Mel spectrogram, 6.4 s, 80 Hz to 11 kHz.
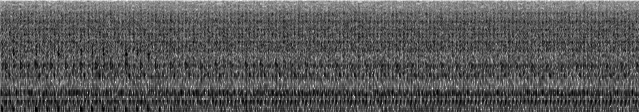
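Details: Hyundai ix35 diesel, cold idle during warm-up: steady sharp knock about twice a second over the clatter, described as irregular, disappearing once warm; dealer could not find the cause.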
